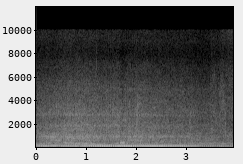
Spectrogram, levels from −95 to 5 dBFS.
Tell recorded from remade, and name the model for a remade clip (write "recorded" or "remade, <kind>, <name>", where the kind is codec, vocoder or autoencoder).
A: recorded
